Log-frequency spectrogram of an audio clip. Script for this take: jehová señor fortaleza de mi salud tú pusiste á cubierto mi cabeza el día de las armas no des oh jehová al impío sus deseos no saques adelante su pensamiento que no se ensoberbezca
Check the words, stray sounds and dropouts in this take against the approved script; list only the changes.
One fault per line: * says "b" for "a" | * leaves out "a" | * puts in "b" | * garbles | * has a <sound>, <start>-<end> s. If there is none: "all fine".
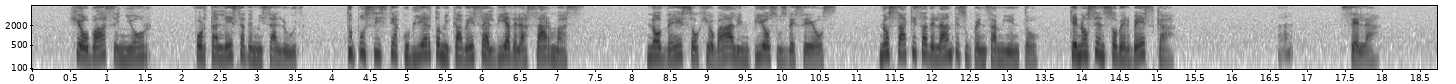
* has a laugh, 16.6-16.8 s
